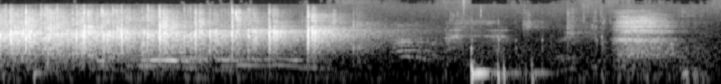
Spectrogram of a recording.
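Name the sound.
audience clapping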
